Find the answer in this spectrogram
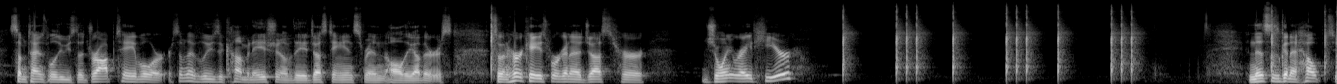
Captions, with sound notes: sometimes, we'll use the drop table, or sometimes, we'll use a combination of the adjusting instrument and all the others. So in her case, we're gonna adjust her joint right here. (knocking) And this is gonna help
